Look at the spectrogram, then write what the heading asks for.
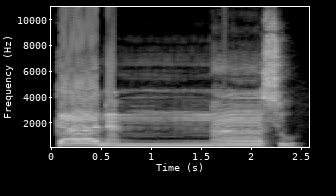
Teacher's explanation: نون میں تشدید ہے، اس لیے نون اور میم اگر مشدد ہو تو گنہ ہوگا، ناک میں آواز جائے گی، اس لیے ناک میں آواز یہاں لے جا رہے ہیں، گنہ کر کے پڑھ رہے ہیں۔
